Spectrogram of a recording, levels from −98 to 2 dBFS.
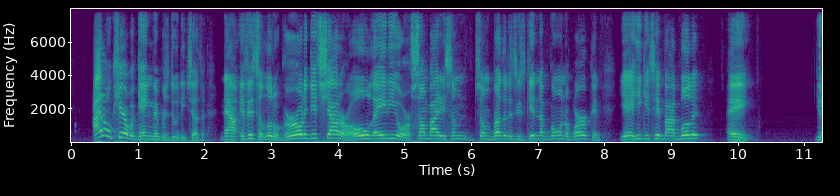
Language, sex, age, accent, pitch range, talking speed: English, male, 20-39, American, 150-220 Hz, 240 wpm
